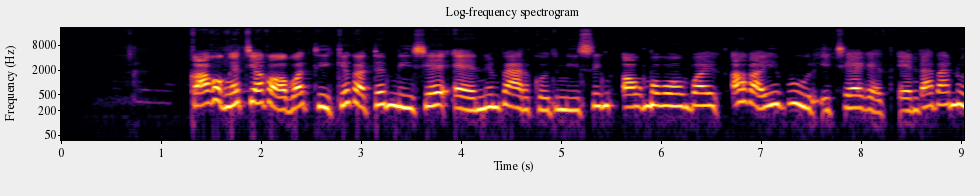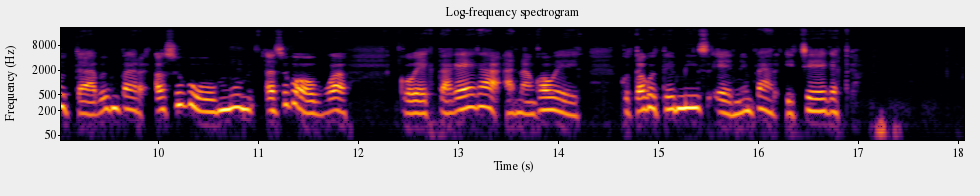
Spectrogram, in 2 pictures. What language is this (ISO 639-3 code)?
kln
